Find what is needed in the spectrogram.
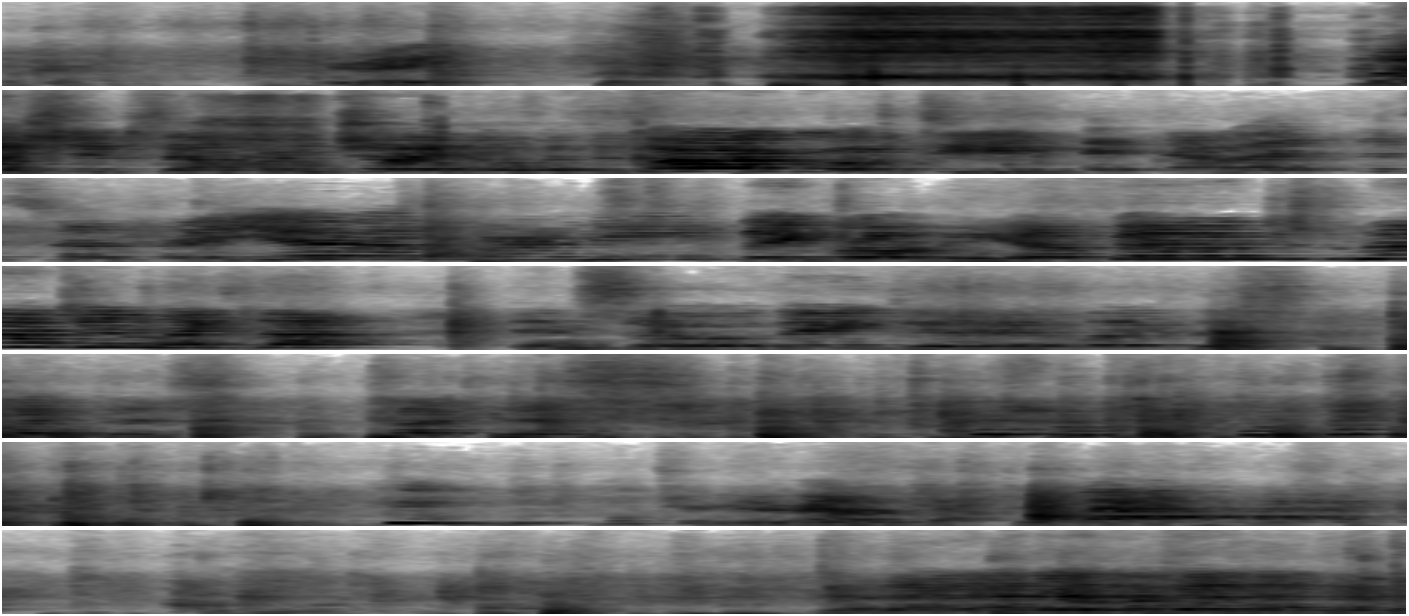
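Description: Young girls singing a song together without accompaniment, in held, gliding notes. A brief hiss sounds about three seconds in, and past the middle the singing gives way to a run of rapid thumps for several seconds before the singing starts again.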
